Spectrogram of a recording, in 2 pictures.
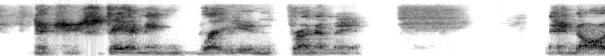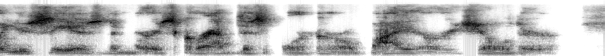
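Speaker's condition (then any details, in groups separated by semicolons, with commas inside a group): Total laryngectomy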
